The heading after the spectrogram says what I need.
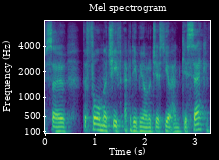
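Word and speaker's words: Johan Giesecke: the former chief epidemiologist johan gisek that's correct pronunciation of his name so ferguson's models were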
